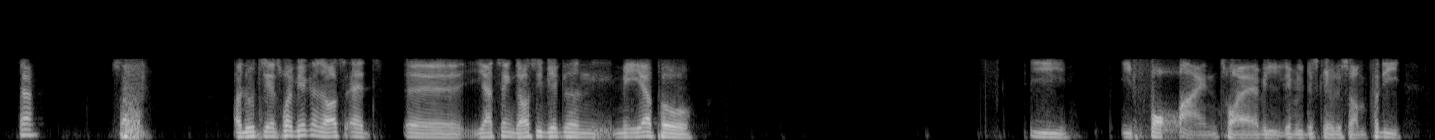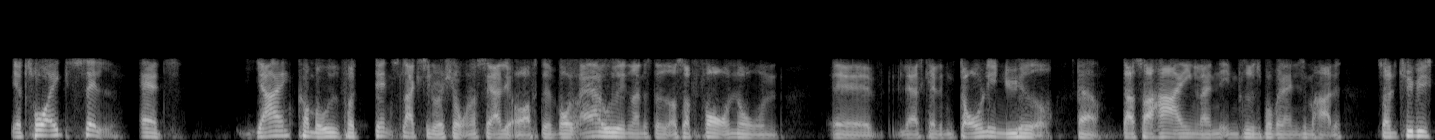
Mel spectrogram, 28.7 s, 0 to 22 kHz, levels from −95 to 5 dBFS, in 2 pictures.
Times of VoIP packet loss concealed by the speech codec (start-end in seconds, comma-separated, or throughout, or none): 1.25-1.47, 5.92-6.13, 11.61-11.85, 16.84-16.93, 20.05-20.40, 24.76-24.86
